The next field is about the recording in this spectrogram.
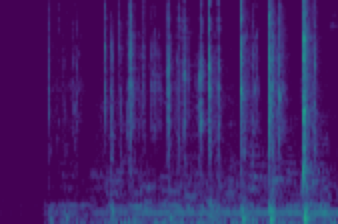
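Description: Rapid typing on a computer keyboard at a financial institution in Yaounde, Cameroon, as entries for clients' money transfers are keyed in. A steady clatter of key clicks over a low hum begins after a brief silence.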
